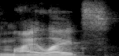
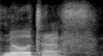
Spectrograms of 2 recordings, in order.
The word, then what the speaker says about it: Milites: Like, and then the other one, how do you pronounce this? Is it Mylites? That's Milites. Milites.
